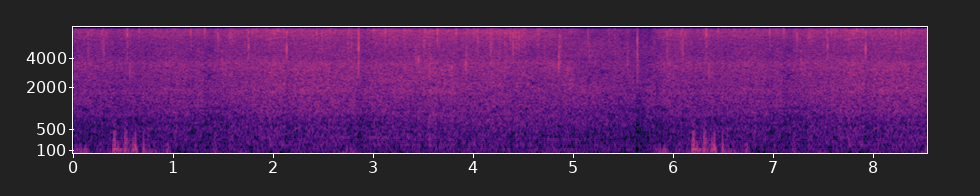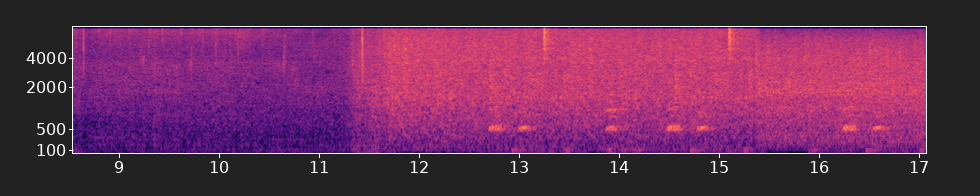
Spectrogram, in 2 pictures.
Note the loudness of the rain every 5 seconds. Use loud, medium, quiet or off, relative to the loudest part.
quiet, quiet, loud, loud.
